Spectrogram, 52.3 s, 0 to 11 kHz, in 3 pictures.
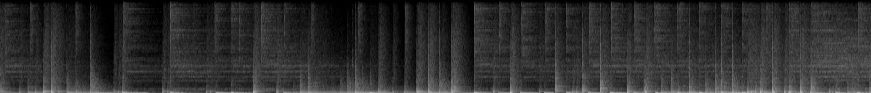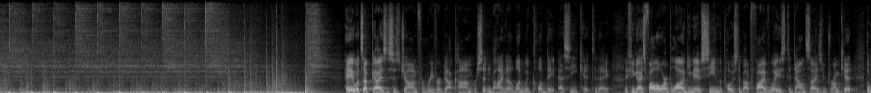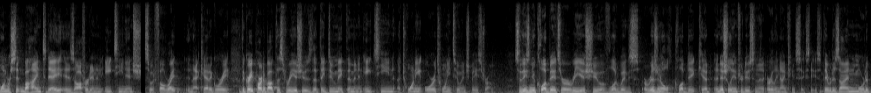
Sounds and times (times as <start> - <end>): Speech: 24.3 - 52.2.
